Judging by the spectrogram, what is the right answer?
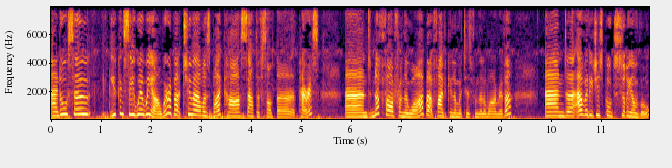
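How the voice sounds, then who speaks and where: With a relaxed tone, a woman speaks at a moderate pace in a high pitch with very wide pitch swings. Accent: English. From England. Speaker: winery co-owner. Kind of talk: casual vineyard tour. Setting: outdoors. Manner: relaxed, conversational with fillers.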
